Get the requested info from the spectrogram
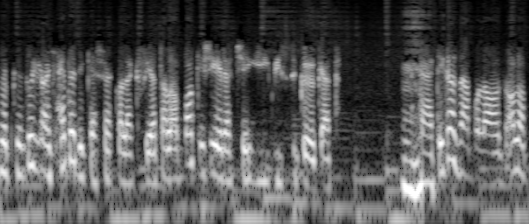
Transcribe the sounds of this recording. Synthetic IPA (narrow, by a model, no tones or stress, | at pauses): eːp̚keːnt̪uɟːɒɦo̞chɛt̪ɛd̪ikɛʃɛkɒlɛkfijɒt̪ɒlɒbːɒkeːʃeːɾɛt͡ʃːeːɡiikʋisːykøːkɛt̪ | t̪ɛɦaːt̪iɡɒzaːboːlɒzɒ̰lɒp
